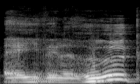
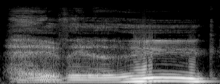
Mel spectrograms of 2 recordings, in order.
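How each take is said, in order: First: The name is said at normal speed. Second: The name is said slowly.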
